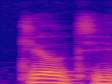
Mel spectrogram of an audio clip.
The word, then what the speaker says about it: guilty: guilty صدای یو خونده نمیشه، دقت داشته باشید silent letter هست.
